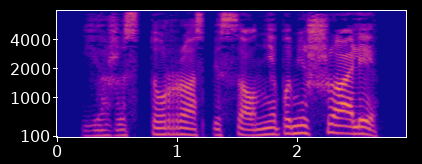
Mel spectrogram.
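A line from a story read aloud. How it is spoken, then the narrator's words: Grumbling. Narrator (Russian): пробурчал тот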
